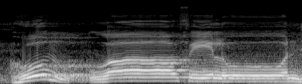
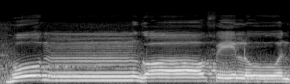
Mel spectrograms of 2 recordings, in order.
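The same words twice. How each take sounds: First: The m is said clearly without a nasal hum. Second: The m is held with a nasal hum. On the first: The speaker calls it right. "tapi harus jelas diidharkan gitu" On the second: The speaker calls it wrong. "jangan dibaca"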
